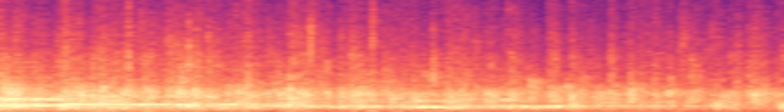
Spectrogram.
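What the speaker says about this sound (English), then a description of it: "again, a round of applause and mabruk to Mariana." Audience applause fills a bakery grand opening celebration, steady and dense clapping throughout with a faint crowd murmur and a brief cheer or whistle.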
